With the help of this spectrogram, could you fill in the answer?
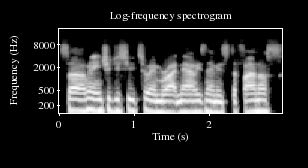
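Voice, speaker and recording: Recorded dry and close with no echo, a man speaks at a medium pitch in a flat monotone. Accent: Australian. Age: 30s. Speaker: podcast host. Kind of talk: podcast interview.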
